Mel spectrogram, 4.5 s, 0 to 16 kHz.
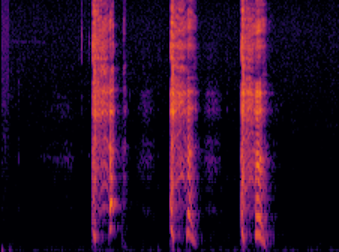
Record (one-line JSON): {"three_cough_length": "4.5 s", "three_cough_amplitude": 3459, "three_cough_signal_mean_std_ratio": 0.32, "survey_phase": "beta (2021-08-13 to 2022-03-07)", "age": "65+", "gender": "Female", "wearing_mask": "No", "symptom_none": true, "smoker_status": "Ex-smoker", "respiratory_condition_asthma": false, "respiratory_condition_other": false, "recruitment_source": "REACT", "submission_delay": "3 days", "covid_test_result": "Negative", "covid_test_method": "RT-qPCR"}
